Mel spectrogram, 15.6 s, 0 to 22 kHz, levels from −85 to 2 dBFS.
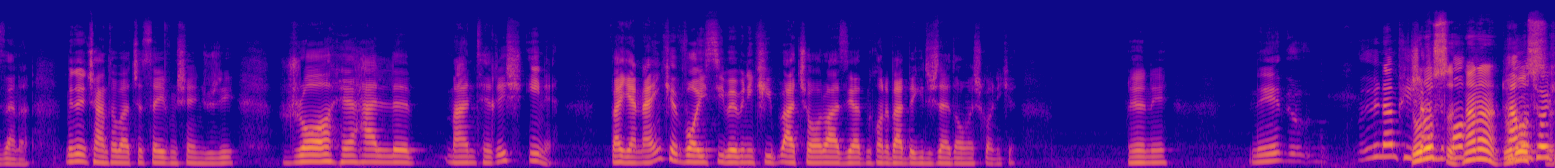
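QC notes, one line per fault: Nothing to flag on this one, no technical faults that I can hear anywhere in the speech.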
